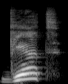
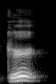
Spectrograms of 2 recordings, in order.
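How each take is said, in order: First: The name is attempted with its Dutch pronunciation. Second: The name is said like the English word Gert. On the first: "that's the only time I'm going to pronounce it or try to pronounce it correctly" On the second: "in Los Angeles, when you spell your name G E E R T, we call you Gert"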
